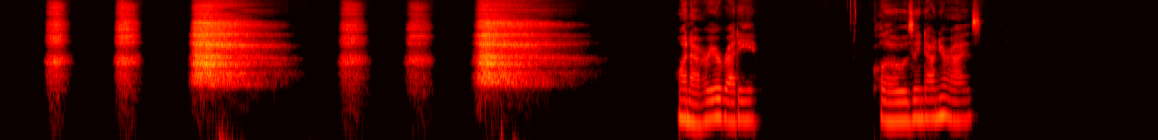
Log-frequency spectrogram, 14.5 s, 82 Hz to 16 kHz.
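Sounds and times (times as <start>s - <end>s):
mouth breathing into belly and chest during tri-active breathing: 2.4s - 7.5s
speech: 8.5s - 9.6s, 11.0s - 12.3s.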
